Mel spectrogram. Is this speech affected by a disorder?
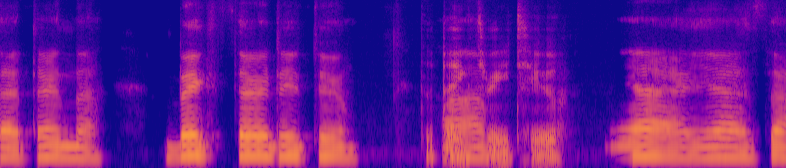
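Yes: ALS.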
